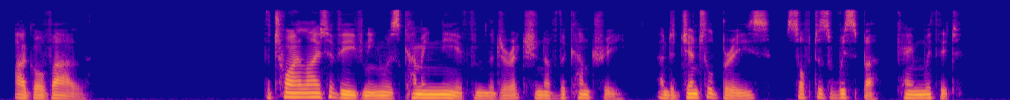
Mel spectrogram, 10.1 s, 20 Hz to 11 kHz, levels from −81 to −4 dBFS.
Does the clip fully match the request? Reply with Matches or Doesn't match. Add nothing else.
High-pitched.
Doesn't match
